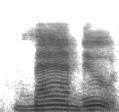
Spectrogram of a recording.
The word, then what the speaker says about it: Manu: do I pronounce it I say man like that Manu Manu Manu Manu hola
